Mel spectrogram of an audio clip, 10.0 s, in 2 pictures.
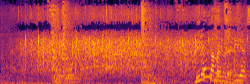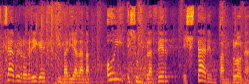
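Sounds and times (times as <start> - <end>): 
crowd applause: 0.0 - 6.6
speech: 3.9 - 9.9.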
